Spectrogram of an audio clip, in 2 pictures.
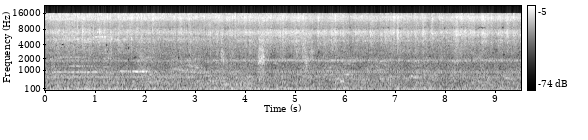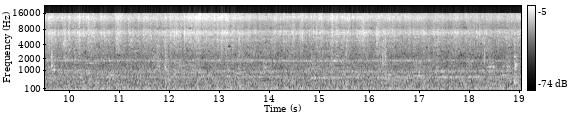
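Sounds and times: faint steady high tones: 0.0 - 19.0.

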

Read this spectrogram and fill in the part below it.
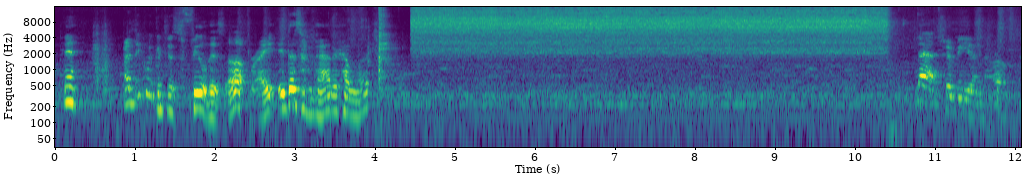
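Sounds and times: faucet running into a pot: 4.4 - 10.5.

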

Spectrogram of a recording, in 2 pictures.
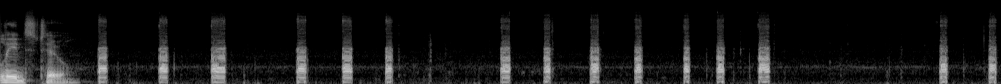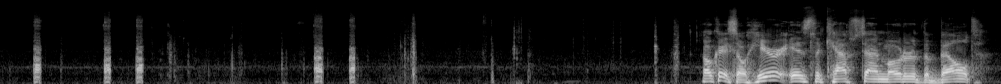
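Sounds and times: faint steady hum: 0.0 - 20.0
desoldering pump buzzing: 0.8 - 13.8.

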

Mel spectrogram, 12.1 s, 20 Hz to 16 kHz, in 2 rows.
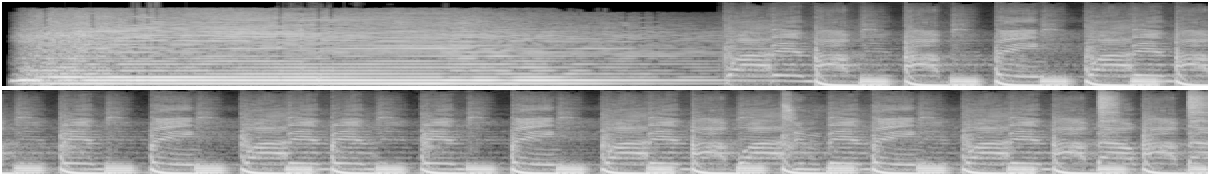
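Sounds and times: ice hockey goal horn blast: 0.0 - 4.8.

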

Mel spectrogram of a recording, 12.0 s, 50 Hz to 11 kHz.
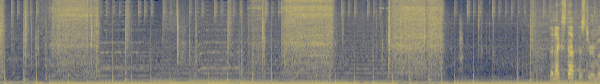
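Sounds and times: background music with steady beat: 0.0 - 12.0
cordless drill running: 1.0 - 2.0, 5.6 - 6.8, 7.8 - 8.9.

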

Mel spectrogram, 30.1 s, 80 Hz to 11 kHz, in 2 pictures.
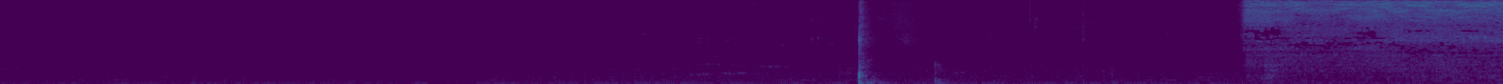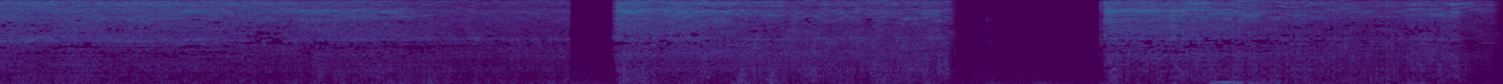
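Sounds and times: aerosol spray can hissing: 12.4 - 24.6, 26.0 - 30.0.

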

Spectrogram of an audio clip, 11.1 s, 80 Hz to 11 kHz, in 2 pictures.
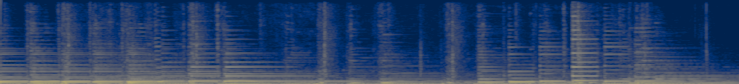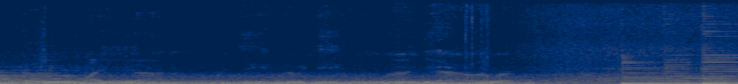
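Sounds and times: car driving rumble: 0.0 - 11.0
people talking: 5.4 - 9.5.

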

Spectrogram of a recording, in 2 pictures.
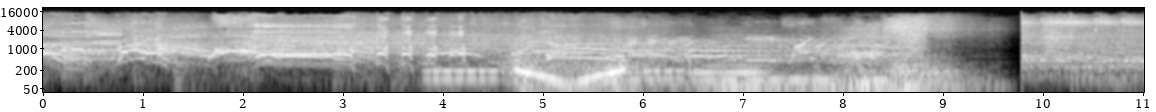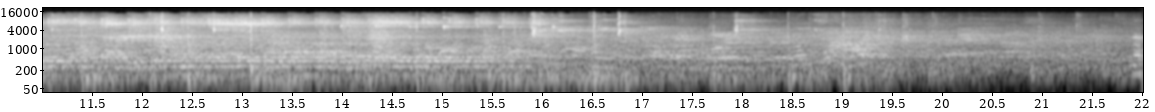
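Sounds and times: voices echoing in gym: 9.8 - 22.0.

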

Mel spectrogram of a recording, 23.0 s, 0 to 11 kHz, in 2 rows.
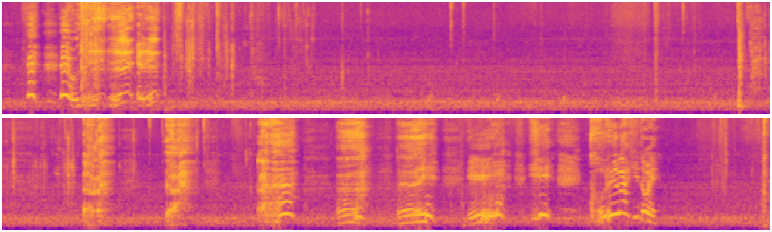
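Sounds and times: low steady hum: 0.0 - 23.0
man's harsh throat noises: 0.4 - 2.4, 12.7 - 13.3, 14.0 - 14.5, 15.3 - 19.1.

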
